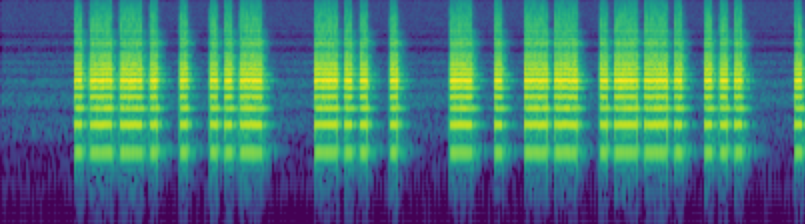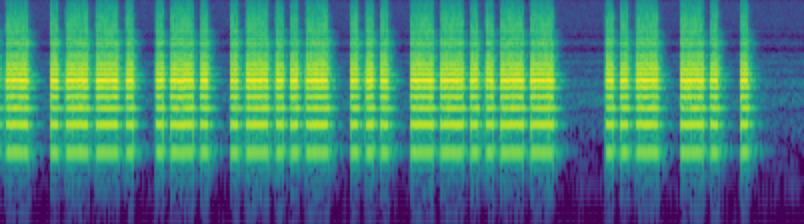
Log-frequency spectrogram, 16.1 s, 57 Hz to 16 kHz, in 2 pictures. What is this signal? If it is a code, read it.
Morse code (with French letters), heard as a buzzer, machine-sent, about 16 wpm. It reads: PEU DE TEMPS APRÈS, UNE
